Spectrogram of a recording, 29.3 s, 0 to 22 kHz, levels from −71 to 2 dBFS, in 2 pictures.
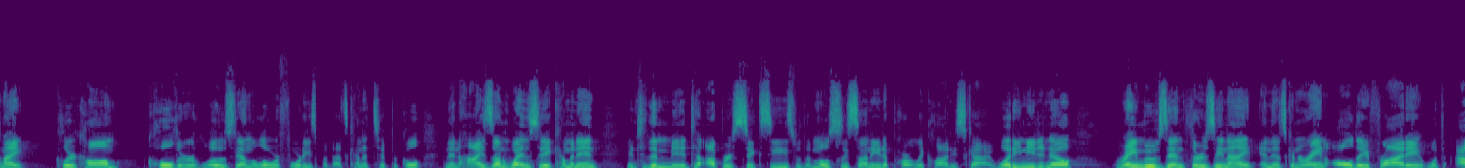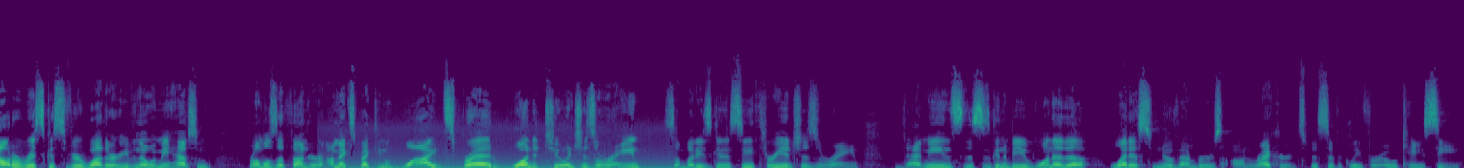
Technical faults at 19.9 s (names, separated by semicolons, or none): mains buzz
